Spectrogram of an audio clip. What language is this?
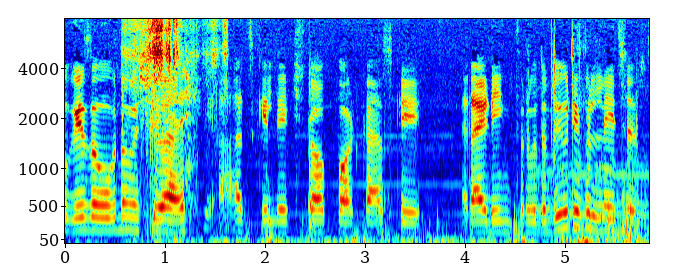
Marathi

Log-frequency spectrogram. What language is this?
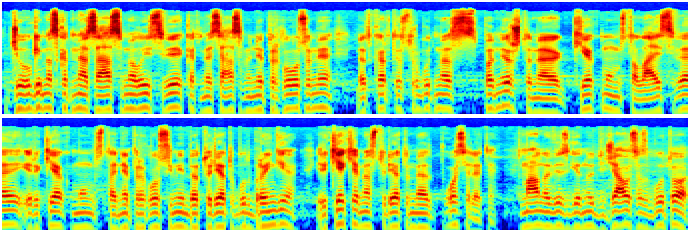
Lithuanian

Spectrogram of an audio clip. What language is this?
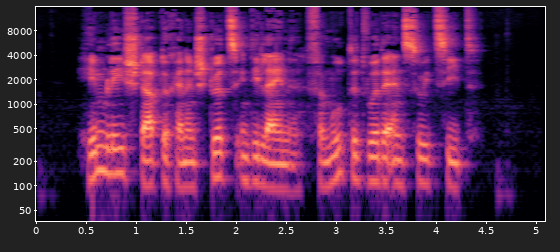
German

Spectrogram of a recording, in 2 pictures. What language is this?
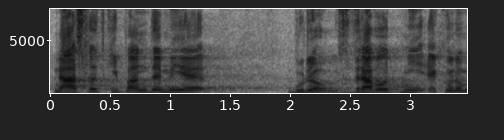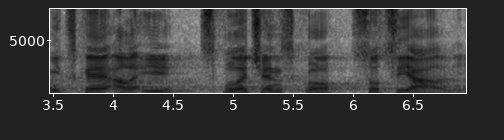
Czech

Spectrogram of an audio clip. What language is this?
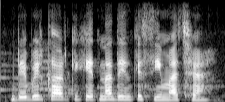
Maithili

